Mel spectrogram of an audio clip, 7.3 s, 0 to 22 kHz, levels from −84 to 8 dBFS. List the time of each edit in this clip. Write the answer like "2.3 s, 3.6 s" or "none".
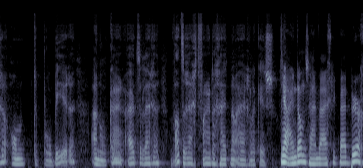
none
